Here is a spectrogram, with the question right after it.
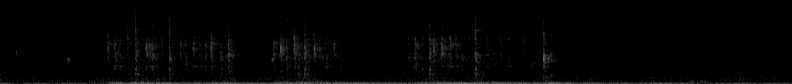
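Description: Computer keyboard typing in steady bursts of clicky keystrokes, close and moderately loud over a low background hum, with short pauses between runs.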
